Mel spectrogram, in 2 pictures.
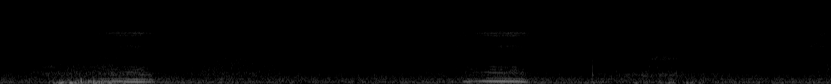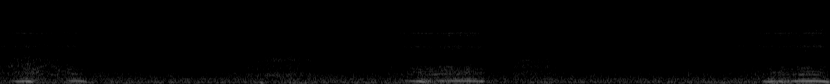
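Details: Low rumbling snores about every four seconds, roughly 15 a minute, over faint room hiss; ordinary snoring.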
